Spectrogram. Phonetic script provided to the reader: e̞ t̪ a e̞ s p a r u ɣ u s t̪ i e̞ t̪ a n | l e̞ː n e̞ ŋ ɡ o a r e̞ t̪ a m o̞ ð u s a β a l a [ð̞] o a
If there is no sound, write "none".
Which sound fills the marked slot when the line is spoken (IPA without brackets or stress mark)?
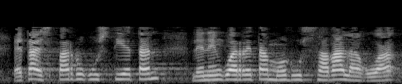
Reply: ɣ̞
